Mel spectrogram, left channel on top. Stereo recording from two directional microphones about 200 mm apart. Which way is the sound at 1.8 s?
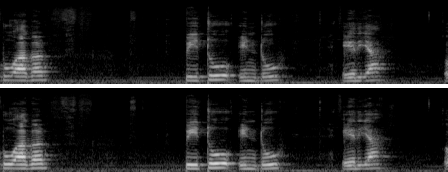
15° right (ahead or behind).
